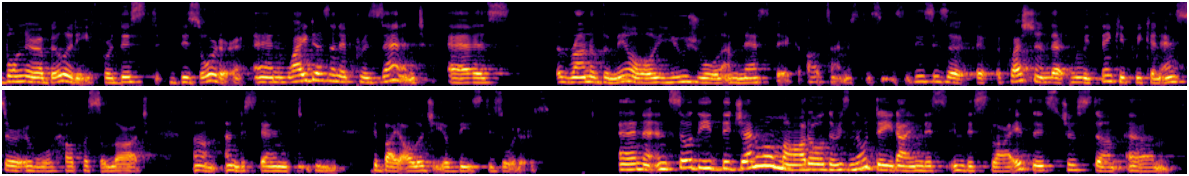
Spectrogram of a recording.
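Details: Adult woman lecturing; normal speech.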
